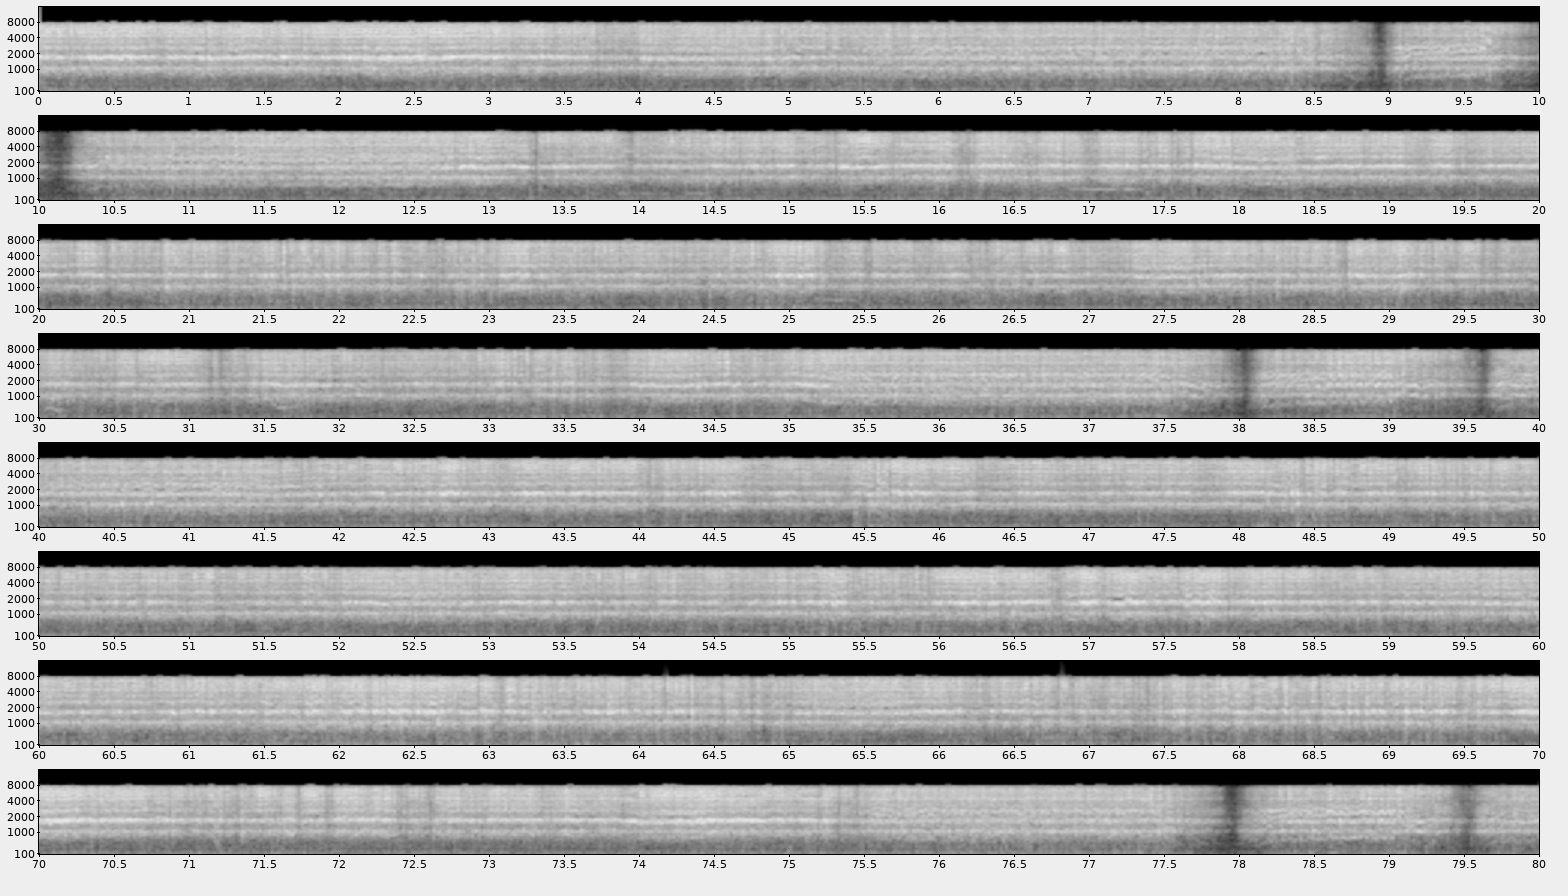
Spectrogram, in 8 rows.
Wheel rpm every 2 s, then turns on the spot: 230, 220, 220, 190, 100, 140, 220, 230, 230, 230, 240, 240, 230, 230, 230, 230, 230, 220, 170, 100, 180, 230, 230, 230, 230, 230, 230, 230, 230, 230, 230, 230, 220, 230, 220, 230, 230, 220, 170, 130.
none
